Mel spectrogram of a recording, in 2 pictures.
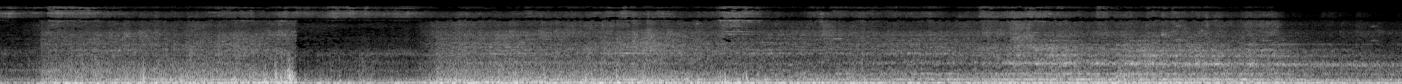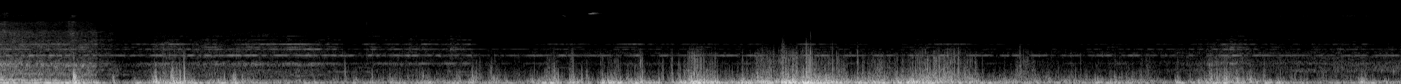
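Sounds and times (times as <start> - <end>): locomotive engines running: 0.0 - 18.6
freight train rumbling past: 0.0 - 28.0
level crossing warning bell: 4.2 - 28.0.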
